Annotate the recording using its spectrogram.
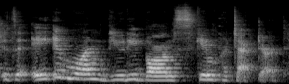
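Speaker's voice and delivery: ordinary talk, nothing marked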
